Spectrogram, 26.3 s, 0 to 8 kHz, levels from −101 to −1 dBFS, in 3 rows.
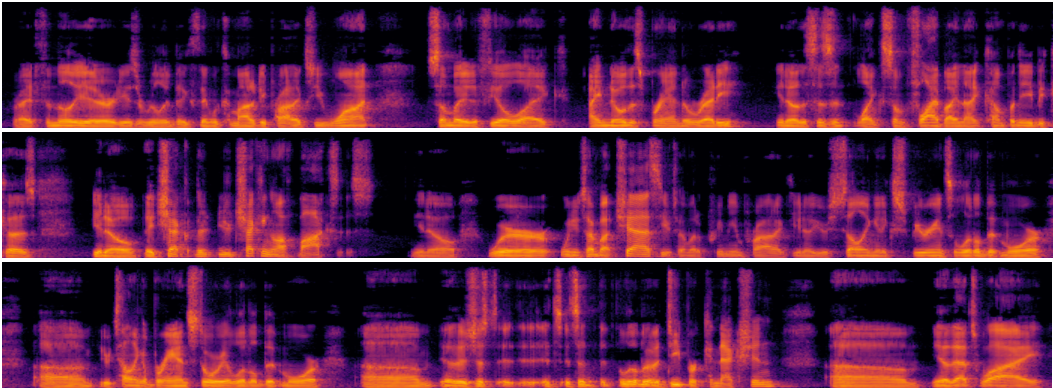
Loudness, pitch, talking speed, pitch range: -24 LUFS, 85 Hz, 215 wpm, 80-90 Hz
